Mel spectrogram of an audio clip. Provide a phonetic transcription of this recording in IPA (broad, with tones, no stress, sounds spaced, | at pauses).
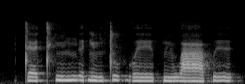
t ɛ˨ tʰ ĩ˦ ŋ ɪ˦ ɗ ĩ˨ t u˦ ɡʷ eː˨ p ĩ˨ w aː˨ p ɪ˦˨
